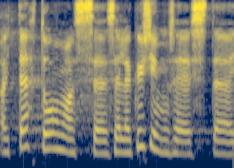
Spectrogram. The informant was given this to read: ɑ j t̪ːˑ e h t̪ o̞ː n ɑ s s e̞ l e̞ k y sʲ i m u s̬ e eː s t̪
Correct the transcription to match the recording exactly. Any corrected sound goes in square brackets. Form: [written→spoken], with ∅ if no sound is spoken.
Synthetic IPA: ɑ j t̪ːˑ [e→æ] h t̪ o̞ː [n→m] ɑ s s e̞ [l→lː] e̞ k y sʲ i m u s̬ e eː s t̪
